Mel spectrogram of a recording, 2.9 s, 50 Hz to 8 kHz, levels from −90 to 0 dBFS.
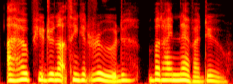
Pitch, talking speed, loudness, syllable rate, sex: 190 Hz, 225 wpm, -19 LUFS, 4.9 syllables/s, female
